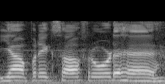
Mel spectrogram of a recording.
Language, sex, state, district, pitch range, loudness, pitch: Hindi, male, Uttar Pradesh, Shamli, 170-180 Hz, -14 LUFS, 175 Hz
